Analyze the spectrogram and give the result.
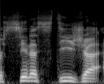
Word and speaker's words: synesthesia: How do you pronounce synesthesia? – Synesthesia. – Good job.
